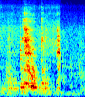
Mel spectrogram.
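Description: Kashmiri chili powder fries in a pan, and a spatula stirs it in two or three short, soft scraping strokes over a low sizzle.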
